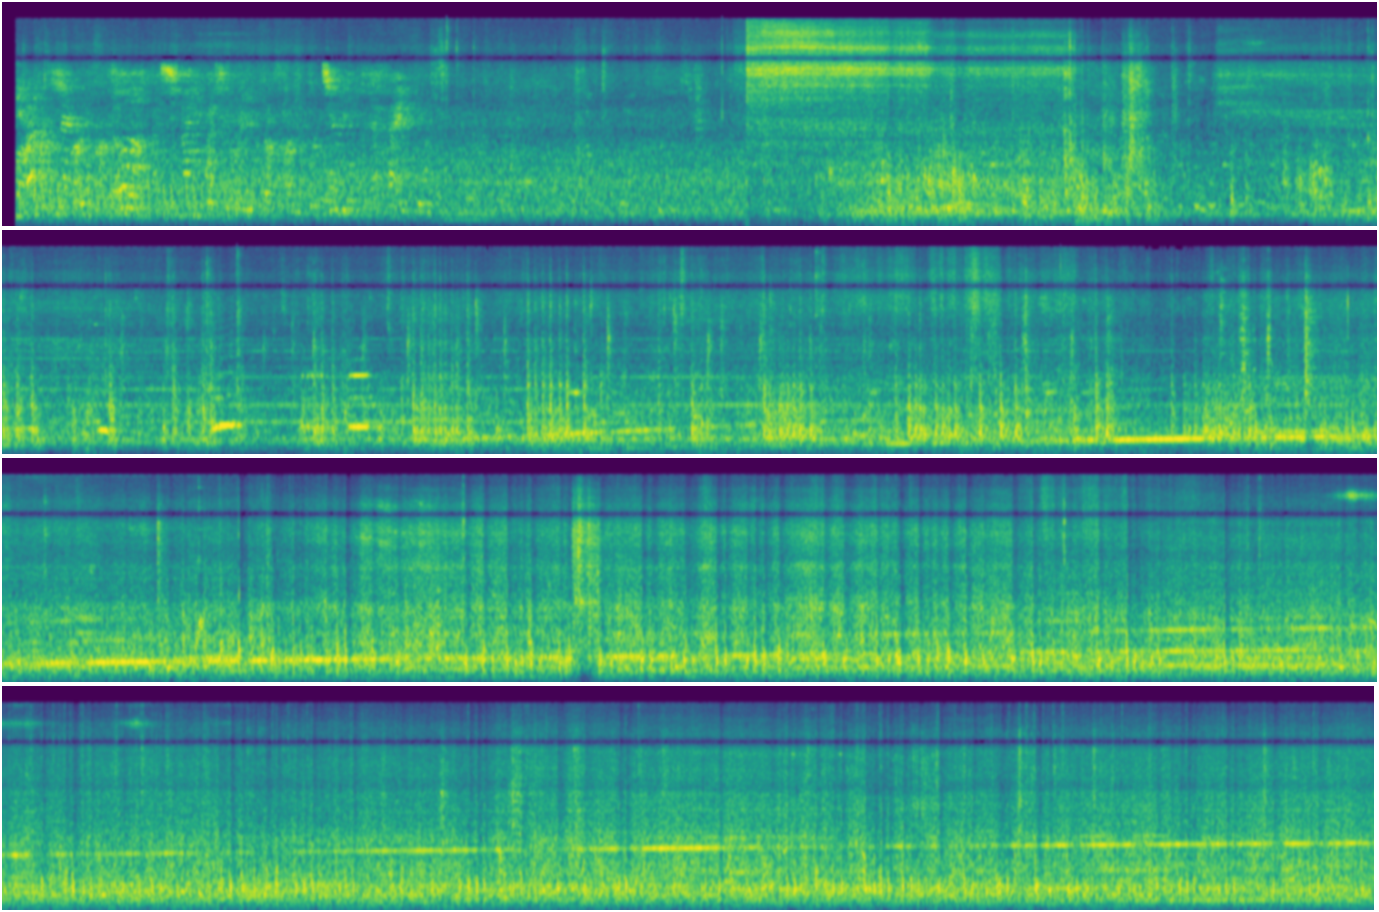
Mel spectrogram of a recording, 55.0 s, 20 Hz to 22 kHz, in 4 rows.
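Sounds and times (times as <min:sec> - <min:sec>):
train wheel clatter on rails: 0:06.9 - 0:54.9
compressed air hiss: 0:07.4 - 0:10.6.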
